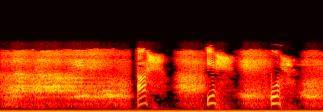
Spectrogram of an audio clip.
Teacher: ہا کو وسط حلق سے ادا کرنا ہے. یعنی ہا اور ہا میں فرق کرنا ہے.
